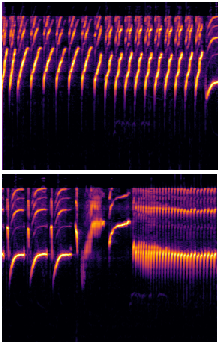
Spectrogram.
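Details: Canary song meant to trigger singing in silent, lazy or young canaries: rapid falling whistled notes, slower curved whistles, then a steady buzzy trill at the end.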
